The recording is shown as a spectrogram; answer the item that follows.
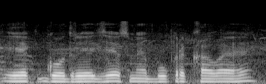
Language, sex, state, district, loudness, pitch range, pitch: Hindi, male, Uttar Pradesh, Saharanpur, -13 LUFS, 130-140 Hz, 135 Hz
